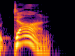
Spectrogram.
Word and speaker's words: Don: Oh, Don. How do you pronounce the sun coming up in the morning? Dawn. So, okay, say say those two again. Don and dawn. that sounds exactly the same to me.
